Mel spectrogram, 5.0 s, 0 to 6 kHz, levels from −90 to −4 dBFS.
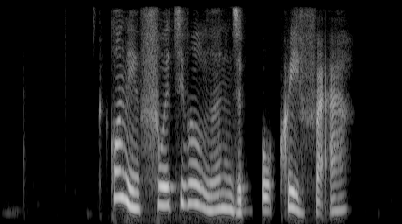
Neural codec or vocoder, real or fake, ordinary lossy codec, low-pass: codec, 16 kHz, 0.5 kbps, X-Codec, HuBERT features, trained on balanced general audio; fake; MP3, 48 kbps; 5.4 kHz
